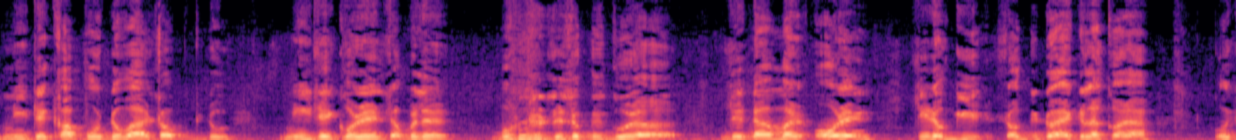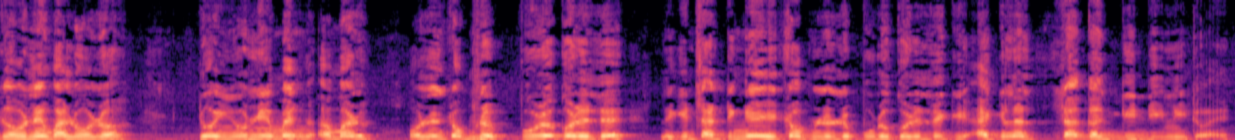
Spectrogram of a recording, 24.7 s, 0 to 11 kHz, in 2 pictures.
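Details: Adult man born 1988 speaking Bengali, with spastic cerebral palsy from oxygen lack at birth, about 70% motor nerve damage affecting both hands and legs; dysarthria (cerebral palsy).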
